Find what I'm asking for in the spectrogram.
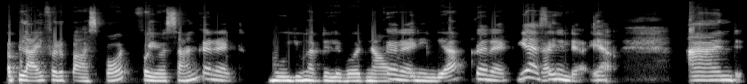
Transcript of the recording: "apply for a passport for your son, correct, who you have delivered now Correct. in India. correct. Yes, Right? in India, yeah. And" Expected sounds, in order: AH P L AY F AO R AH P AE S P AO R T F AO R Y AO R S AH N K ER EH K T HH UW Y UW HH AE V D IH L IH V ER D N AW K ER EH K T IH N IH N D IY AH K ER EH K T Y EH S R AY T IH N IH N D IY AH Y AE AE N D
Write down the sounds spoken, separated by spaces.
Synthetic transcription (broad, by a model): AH P L AY F AO R AH P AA S P AO R T F AO R Y AO R S AH N K ER EH K T HH UW Y UW HH AE V D IH L IH V ER D N AW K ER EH IH N IH N D IY AH K ER EH K T Y EH S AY IH N IH N D IY AH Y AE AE N D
